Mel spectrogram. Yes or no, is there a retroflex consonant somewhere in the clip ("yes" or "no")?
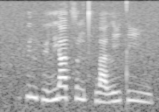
no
